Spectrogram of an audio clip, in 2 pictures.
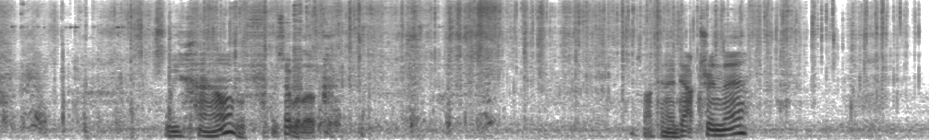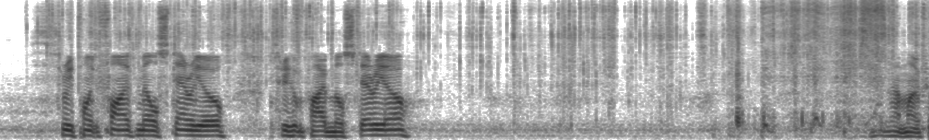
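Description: A fabric case rustles as it is handled.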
